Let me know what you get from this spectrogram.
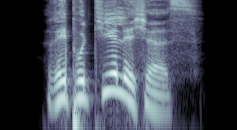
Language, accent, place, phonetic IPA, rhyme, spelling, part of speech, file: German, Germany, Berlin, [ʁepuˈtiːɐ̯lɪçəs], -iːɐ̯lɪçəs, reputierliches, adjective, De-reputierliches.ogg
- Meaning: strong/mixed nominative/accusative neuter singular of reputierlich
